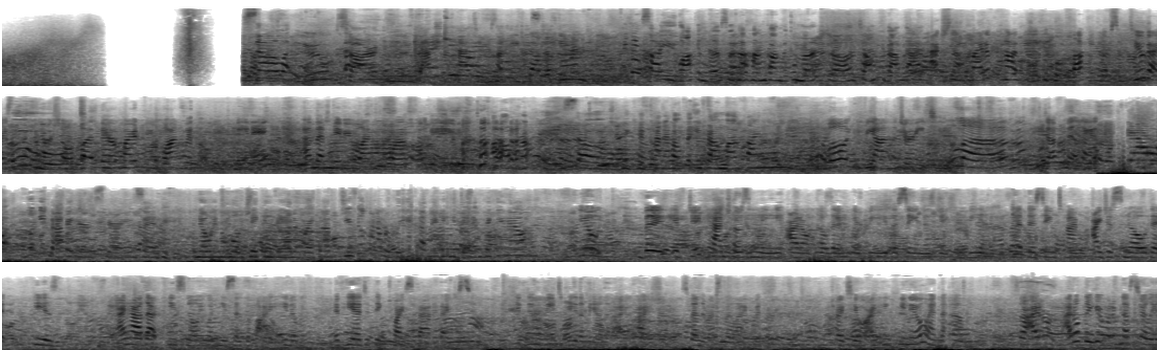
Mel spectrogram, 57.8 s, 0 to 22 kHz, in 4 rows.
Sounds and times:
Speech: 0:03.1 - 0:57.7.

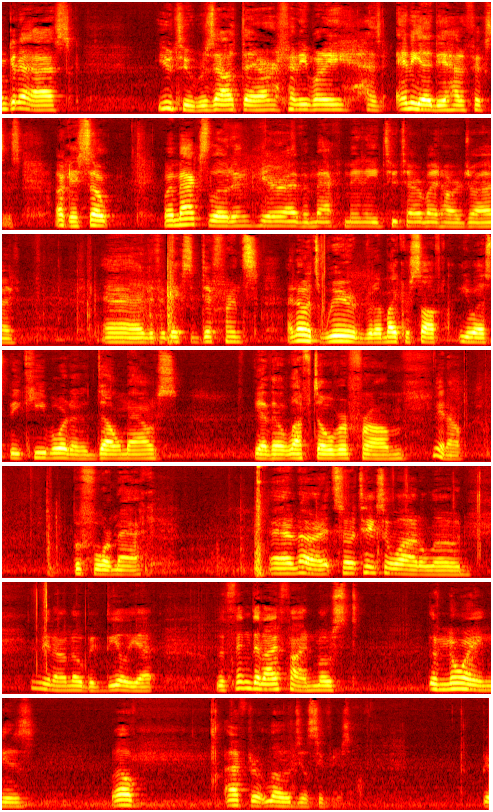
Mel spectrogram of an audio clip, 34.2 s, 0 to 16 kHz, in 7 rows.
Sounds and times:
Speech: 0:00.0 - 0:00.8, 0:01.6 - 0:10.0, 0:10.8 - 0:16.5, 0:17.2 - 0:19.4, 0:20.3 - 0:21.3, 0:22.2 - 0:26.0, 0:26.6 - 0:28.0, 0:28.7 - 0:29.7, 0:30.5 - 0:30.8, 0:31.6 - 0:32.9.

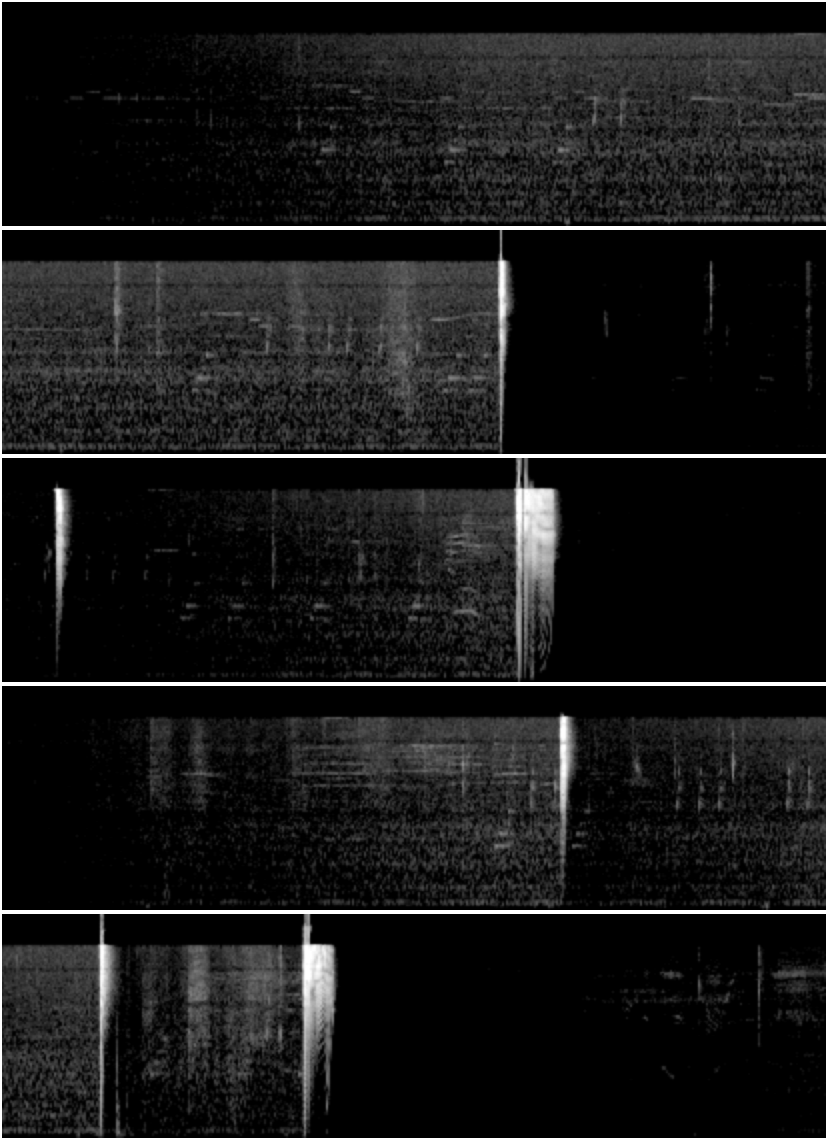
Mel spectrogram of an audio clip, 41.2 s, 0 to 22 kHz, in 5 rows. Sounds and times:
Zing: 0:21.6 - 0:22.0, 0:36.0 - 0:36.3.

